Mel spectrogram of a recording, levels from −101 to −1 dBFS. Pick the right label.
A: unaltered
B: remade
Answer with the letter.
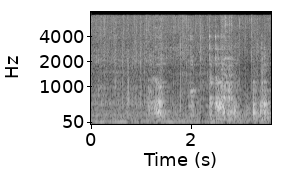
A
